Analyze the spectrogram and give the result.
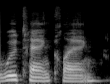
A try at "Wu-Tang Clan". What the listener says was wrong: Wu-Tang Clang? You added an L on that one, honey. You said Wu-Tang Clang.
